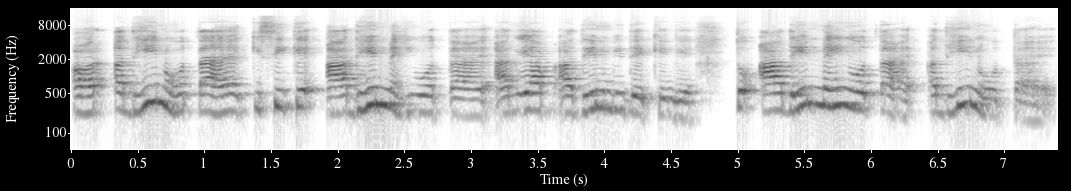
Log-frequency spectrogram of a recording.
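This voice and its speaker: A woman teaching a Hindi spelling lesson for exam preparation, explaining slowly and checking in with the class again and again. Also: a little high, expressive. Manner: slow and explanatory, repeating "ठीक है" as a check. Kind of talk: exam-prep lecture.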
